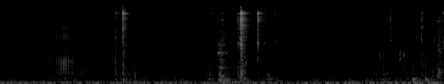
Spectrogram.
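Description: Crinkling and crackling of a Miniverse toy capsule's wrapping as it is peeled off by hand: scattered sharp crackles, a few about a second in, a loud cluster around the middle, and more near the end.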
